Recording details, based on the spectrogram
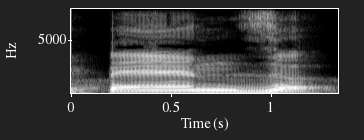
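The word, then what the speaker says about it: pens: जैसे पी ई एन एस, पी ई एन एस, ये पी ई एन एस जो इसमें पीछे एस आया है इसको हम ज की तरह बोलेंगे, और इसका सही उच्चारण होगा आपके पेन्ज, पेन्ज। जब भी एस से पहले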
